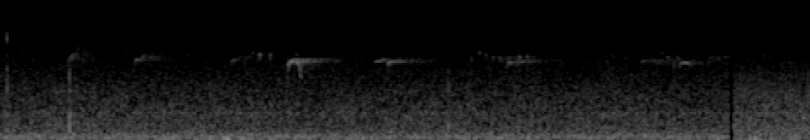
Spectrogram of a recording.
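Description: A small bird calling in the woods: a faint run of short, high, thin notes, about seven or eight over some four and a half seconds, over a steady low background rumble.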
